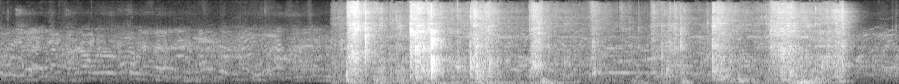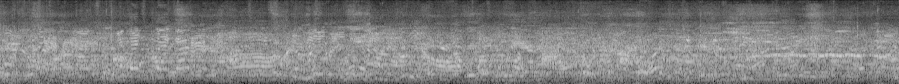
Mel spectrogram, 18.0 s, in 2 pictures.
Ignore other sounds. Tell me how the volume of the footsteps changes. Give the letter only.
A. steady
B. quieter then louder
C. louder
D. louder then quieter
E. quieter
B.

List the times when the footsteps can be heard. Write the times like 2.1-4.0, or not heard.
3.3-8.4.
